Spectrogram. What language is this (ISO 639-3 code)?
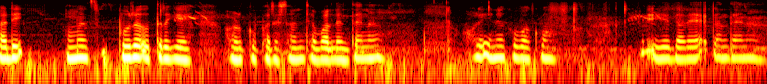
sat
